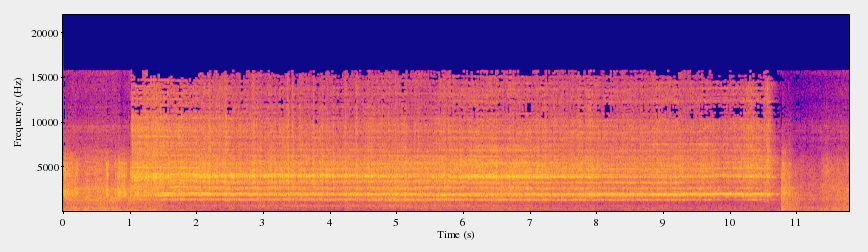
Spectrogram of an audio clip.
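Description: A band saw cuts through a redwood beam.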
